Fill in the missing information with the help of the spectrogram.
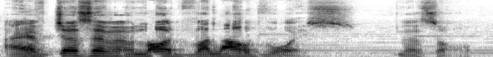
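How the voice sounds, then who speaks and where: A man's voice: mid-range voice, moderate pace, over music. A man playing a tabletop game in character, talking in a blunt, indignant way. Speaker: player.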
